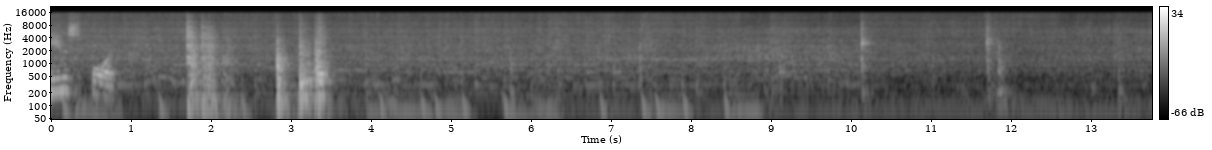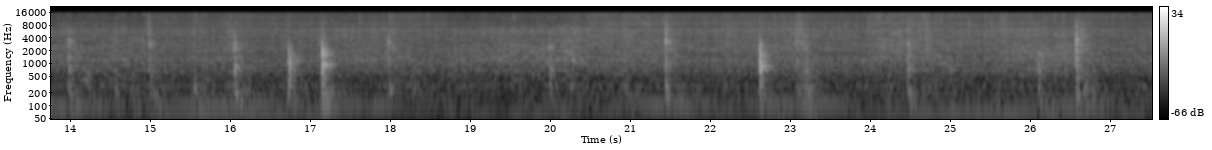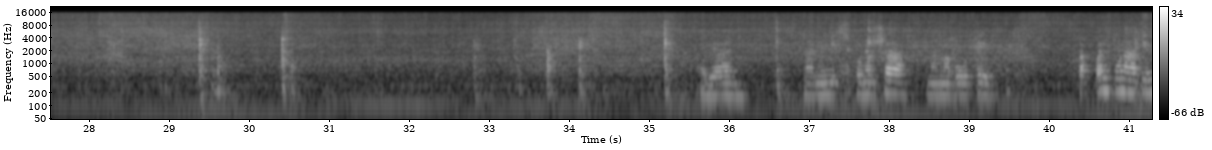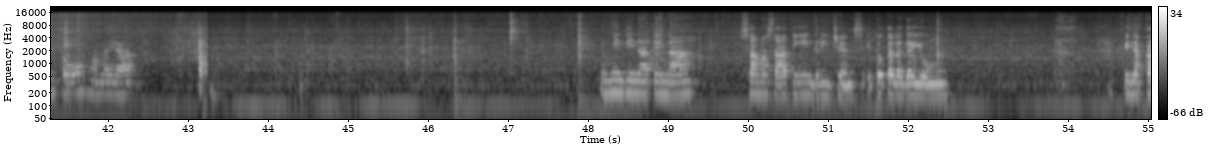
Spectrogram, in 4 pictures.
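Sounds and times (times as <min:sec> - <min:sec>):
meat sizzling in a frying pan: 0:00.0 - 0:55.0
wooden spoon knocking on pan: 0:01.7 - 0:03.6.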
